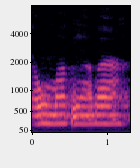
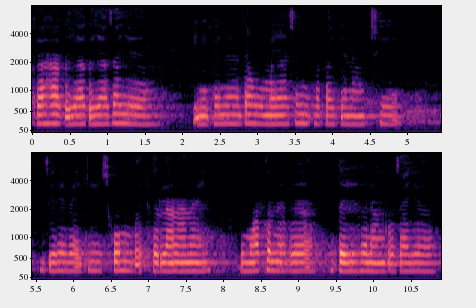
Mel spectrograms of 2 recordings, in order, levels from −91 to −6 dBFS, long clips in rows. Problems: low volume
